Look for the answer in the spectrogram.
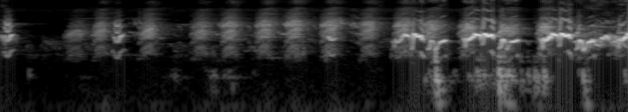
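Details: Sooty-headed bulbul chatter used as a lure for trapping birds: soft, evenly spaced chirps that quicken and grow louder into bright, warbled notes in the final second.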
